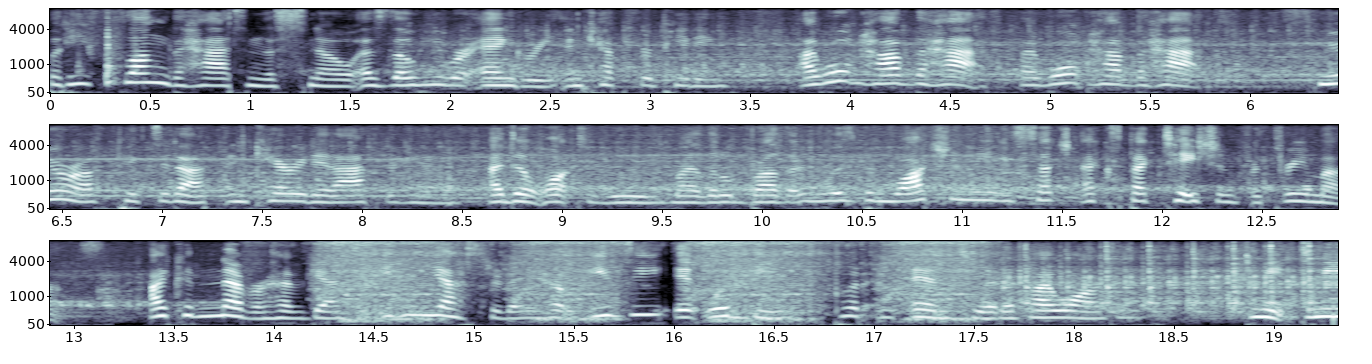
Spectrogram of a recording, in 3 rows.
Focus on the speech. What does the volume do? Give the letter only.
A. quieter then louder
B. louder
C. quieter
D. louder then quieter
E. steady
E.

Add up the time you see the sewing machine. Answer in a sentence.
You can hear the sewing machine for 19 seconds altogether.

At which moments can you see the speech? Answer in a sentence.
You can hear the speech from 0.0 to 19.2 s.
